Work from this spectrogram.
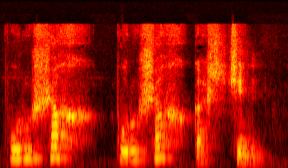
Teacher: whenever Visarga is followed by K, we have to say Purushah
